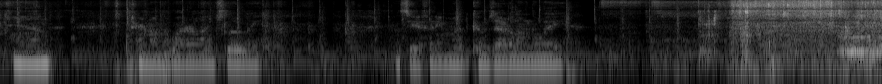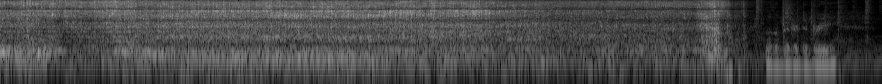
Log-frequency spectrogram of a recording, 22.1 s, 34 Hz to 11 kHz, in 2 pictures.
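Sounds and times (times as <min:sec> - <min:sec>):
water gushing from a hose: 0:08.7 - 0:20.4.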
